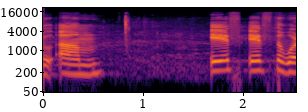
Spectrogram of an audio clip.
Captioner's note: audience laughs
